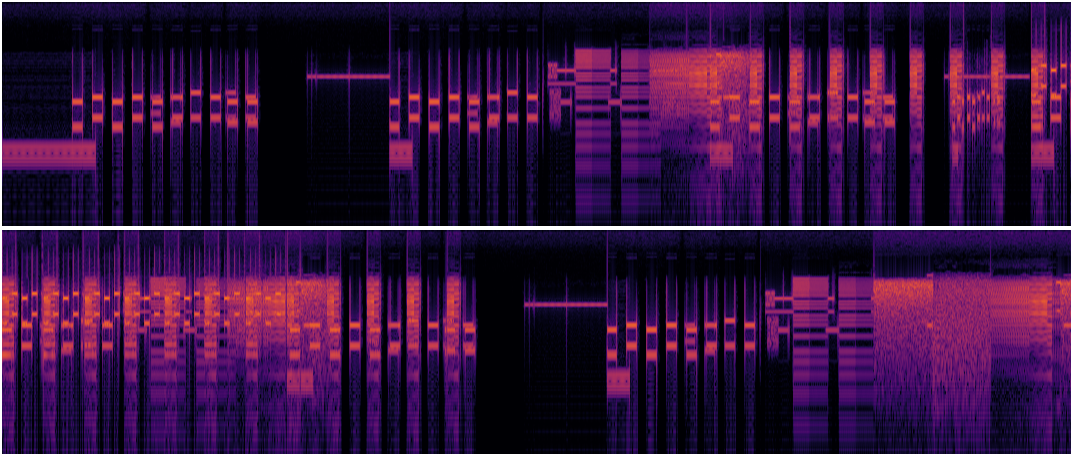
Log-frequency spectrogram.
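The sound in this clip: A dial-up modem connecting: a brief low dial tone and quick touch-tone dialing beeps, then dense, harsh warbling and chirping handshake tones, another run of dialing beeps and a closing burst of hiss. It is loud, with no voices.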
